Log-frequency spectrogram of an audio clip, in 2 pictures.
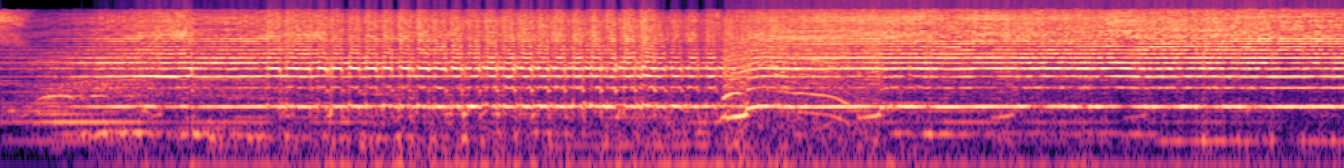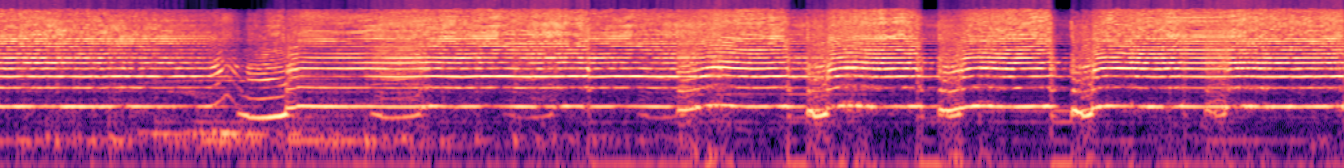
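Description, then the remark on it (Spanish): A loud, sustained trumpet blast that holds one brassy, harmonic-rich note for about twenty seconds, its pitch dipping and swooping briefly several times, mostly toward the end, with no voices. “Cuando él oía ese sonido de esa trompeta, decía, mi hijo, mi hija, son libres.”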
